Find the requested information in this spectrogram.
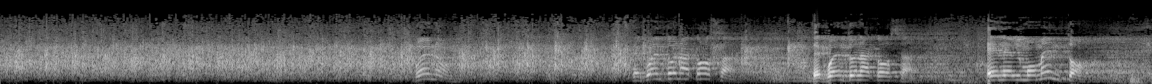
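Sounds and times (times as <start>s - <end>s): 
audience applause: 0.0s - 8.6s
speech: 4.2s - 4.6s, 6.3s - 7.5s, 8.1s - 11.5s.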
